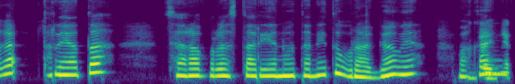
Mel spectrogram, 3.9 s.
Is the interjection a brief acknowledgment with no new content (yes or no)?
no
